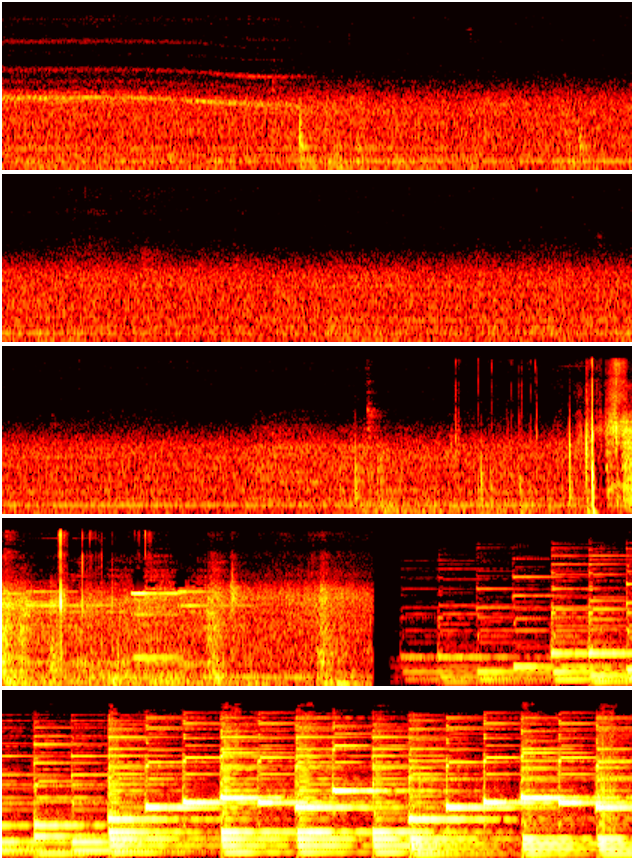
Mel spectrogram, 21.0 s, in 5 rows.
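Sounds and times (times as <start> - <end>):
sliding doors clacking open: 0.0 - 5.2, 10.6 - 15.1
train interior hum: 0.0 - 15.1.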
